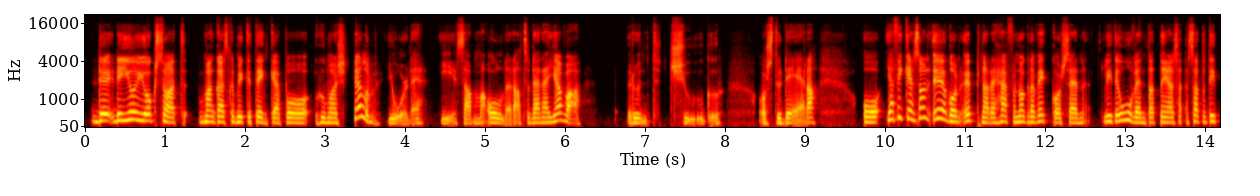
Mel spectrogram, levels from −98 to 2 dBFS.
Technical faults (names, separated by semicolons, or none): call audio freeze; jitter buffer speed-up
